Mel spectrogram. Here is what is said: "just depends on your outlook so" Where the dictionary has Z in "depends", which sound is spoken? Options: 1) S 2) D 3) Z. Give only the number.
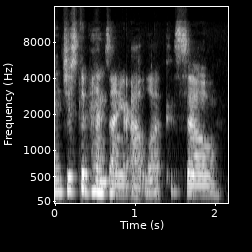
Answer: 3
